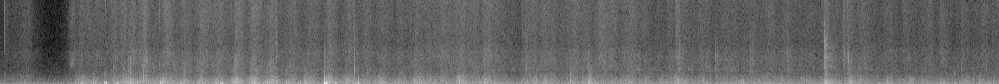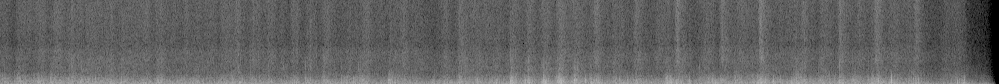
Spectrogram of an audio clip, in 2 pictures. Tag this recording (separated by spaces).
dress material movement running satin swoosh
